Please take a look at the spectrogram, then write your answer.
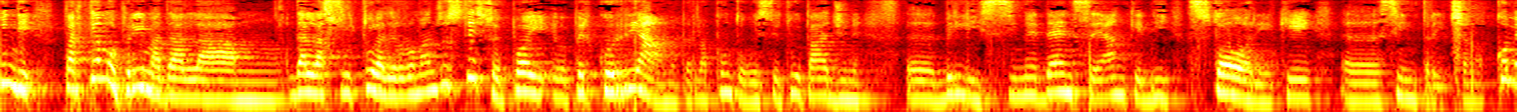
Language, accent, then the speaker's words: Italian; Campania, Italy; accent: Cilentan dialect; il mio dialetto cilentano, in parte anche napoletano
